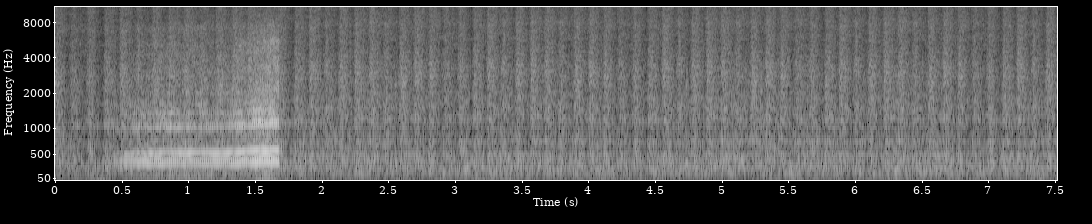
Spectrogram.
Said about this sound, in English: it should have no problem at all pulling this load with this loco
